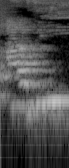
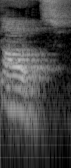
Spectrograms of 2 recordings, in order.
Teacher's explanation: শব্দের শেষে একটা ই ছিল, যখন হচ্ছে আজ, ইটা আর নেই। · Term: অন্তঃস্বর লোপ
